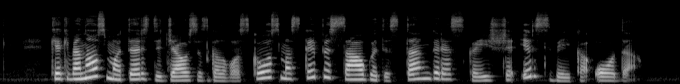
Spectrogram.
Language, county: Lithuanian, Kaunas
